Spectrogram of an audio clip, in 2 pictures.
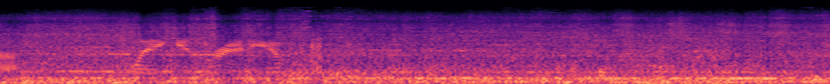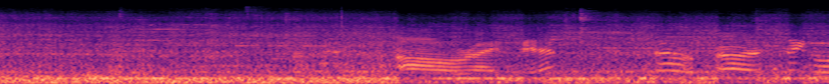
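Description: Double-stack container well cars of a freight train rolling past, a steady rumble of wheels on the rails with a low, even hum.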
